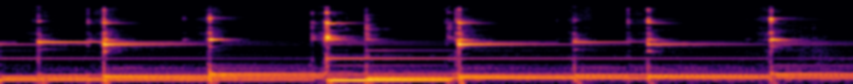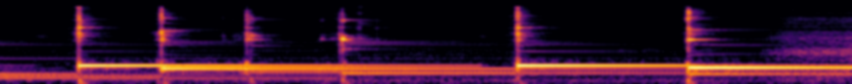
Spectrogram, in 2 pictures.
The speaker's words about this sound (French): Ça s'appelle Sansa, Kalimba, suivant les différents pays en Afrique. Les Européens ont appelé ça piano à pouce.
